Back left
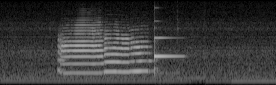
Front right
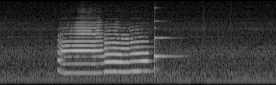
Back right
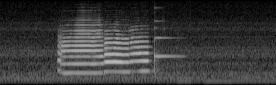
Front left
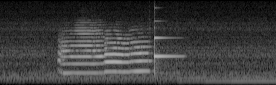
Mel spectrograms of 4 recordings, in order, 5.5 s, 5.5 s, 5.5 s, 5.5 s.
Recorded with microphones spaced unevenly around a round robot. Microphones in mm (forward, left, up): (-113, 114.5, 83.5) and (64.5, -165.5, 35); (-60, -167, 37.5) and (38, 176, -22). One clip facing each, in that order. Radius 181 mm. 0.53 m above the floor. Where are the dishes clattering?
40° left, 1.1 m.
